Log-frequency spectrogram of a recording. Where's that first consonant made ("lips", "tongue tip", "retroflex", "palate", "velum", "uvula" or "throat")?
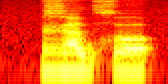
velum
